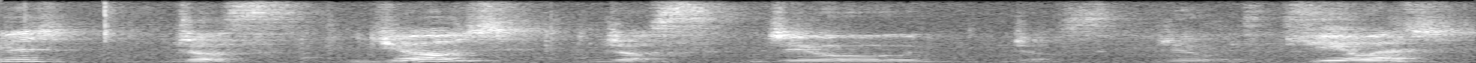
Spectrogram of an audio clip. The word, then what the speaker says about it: Jos: Jos. Joe's? Jos. Jos. G-O-S-S. G-O-S? J-O-S. G-O-S-S. Joss.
